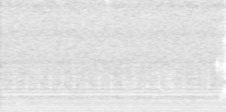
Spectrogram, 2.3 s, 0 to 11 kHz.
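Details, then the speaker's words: Sears Silvertone Twin Twelve 1484 tube amp under restoration, new hum balance pot replacing the filament center tap: a steady low hum with buzzy overtones when switched out of standby; possible DC leaking past the coupling capacitors is suspected, not confirmed. "when I take it out to standby I do hear hum do hear home right"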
